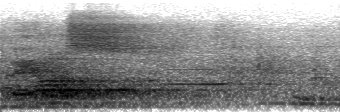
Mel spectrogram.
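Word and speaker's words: θεός: nanti kalau saudara menuliskan theos Allah ya theos pakai Teta teos tapi kalau kita membaca seolah-olah dia gak ada h-nya teos Tapi harusnya itu pakai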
